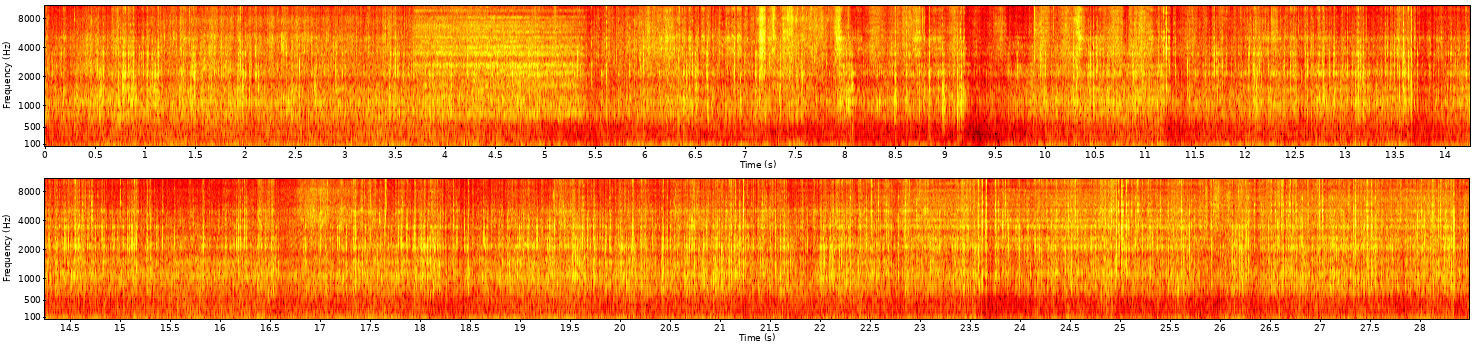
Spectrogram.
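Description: Wind buffeting the camera's microphone over the rumble and rattle of a Kellys Splash mountain bike's tyres and frame on a fast descent down a rough dirt trail, with scattered knocks from bumps and one brief easing about nine seconds in.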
